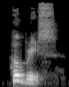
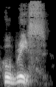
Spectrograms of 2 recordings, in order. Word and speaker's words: hubris: Or hubris, hubris. The emphasis on the who, hubris.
